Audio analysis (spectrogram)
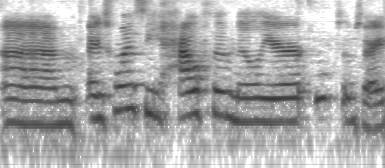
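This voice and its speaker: A woman speaks in a normal speaking voice. Her pitch is fairly high, with ordinary pitch variation. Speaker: advocacy committee chair. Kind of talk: presentation. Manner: many filler words (um, uh).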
